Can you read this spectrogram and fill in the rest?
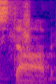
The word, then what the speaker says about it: Staub: Nope, it's Staub. S-T-A-U-B.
